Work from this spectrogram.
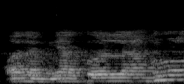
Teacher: Idgham dimasukkan ke huruf lam tanpa dengung.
